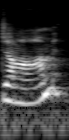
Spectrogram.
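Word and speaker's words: Dam: and so this one has the markings it's pronounced dom d-a-m and so but look at her hair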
